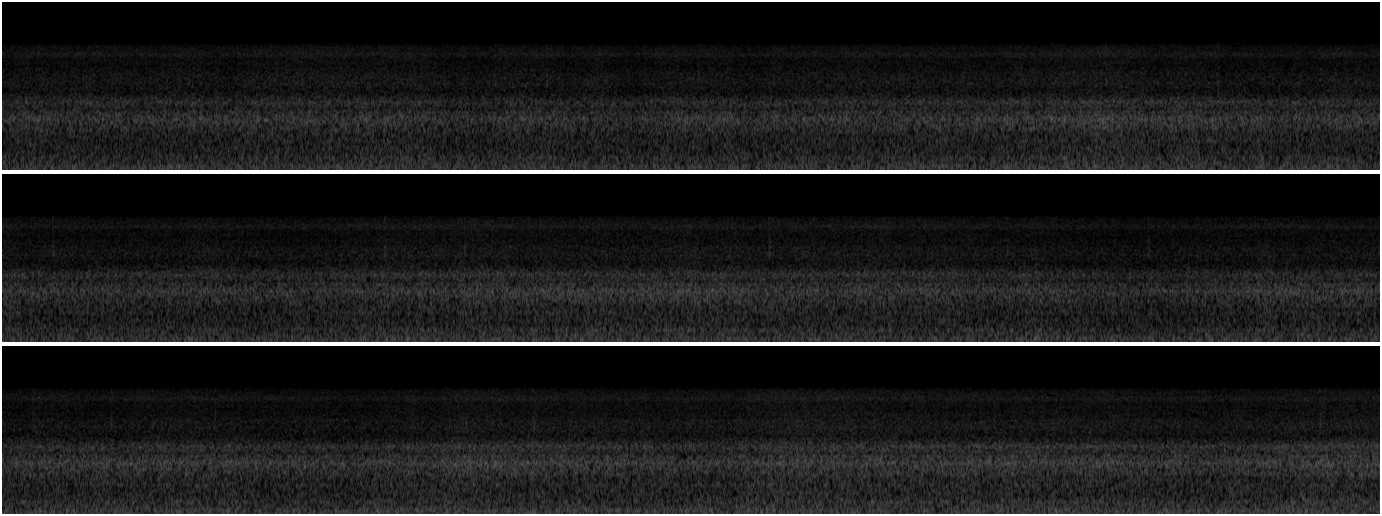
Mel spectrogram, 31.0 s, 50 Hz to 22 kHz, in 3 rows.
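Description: Steady road and engine noise inside a car cabin cruising at about 60 mph on a highway.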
